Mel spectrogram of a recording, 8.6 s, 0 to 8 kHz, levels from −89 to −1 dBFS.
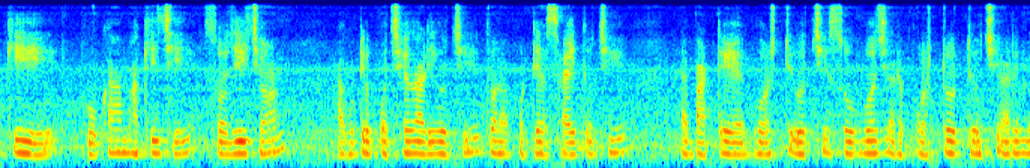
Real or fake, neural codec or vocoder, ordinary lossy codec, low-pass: fake; vocoder, 44.1 kHz, 128 mel bands, Pupu-Vocoder; none; 7.2 kHz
